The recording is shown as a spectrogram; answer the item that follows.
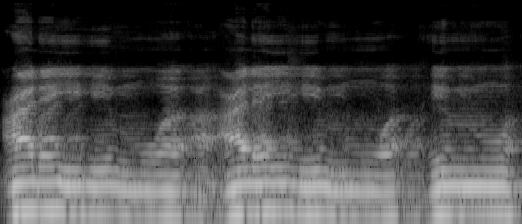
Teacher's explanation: Ada penahanan gunnah pada huruf mim ketika akan menyebutkan huruf waw. · Hati-hati dalam kesalahan izhar syafawi yang harus lebih izhar, harus lebih jelas ketika mim sukunnya bertemu dengan huruf waw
